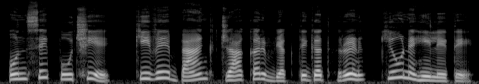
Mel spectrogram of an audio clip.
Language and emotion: Hindi, neutral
